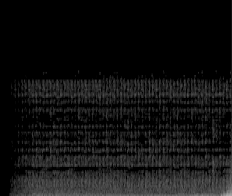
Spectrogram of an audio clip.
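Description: A car engine idling: a steady low hum.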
